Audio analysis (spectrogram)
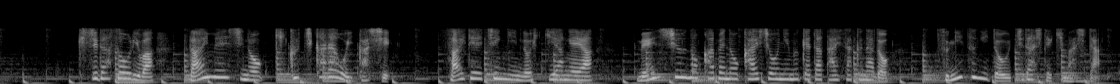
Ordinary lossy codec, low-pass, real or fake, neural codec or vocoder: none; 5.4 kHz; real; none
